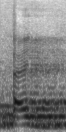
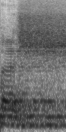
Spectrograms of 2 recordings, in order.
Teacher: Coba dirasa pertengahan lidahnya ketika disebutkan aj, terasa lidah tengah nempel ke atas ya. Tapi berbeda dengan huruf shin, tidak nempel begitu kuat.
